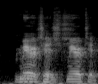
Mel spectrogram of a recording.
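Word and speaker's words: Mirotić: Mirotic. There you go. I was blanking on how to actually pronounce the name.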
